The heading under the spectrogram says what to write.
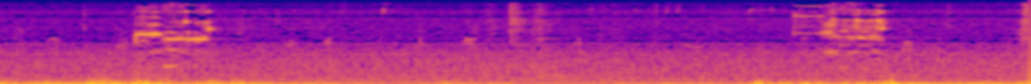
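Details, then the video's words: Blue jay hollering at a farm: two harsh, raspy bursts a few seconds apart, loud against steady low rumbling background noise. "Blue Jay Hollers"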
